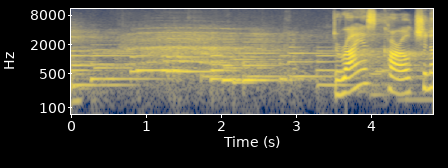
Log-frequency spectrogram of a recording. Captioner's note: audience cheers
